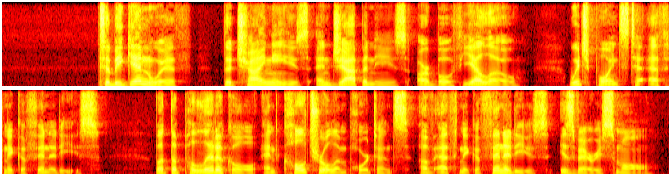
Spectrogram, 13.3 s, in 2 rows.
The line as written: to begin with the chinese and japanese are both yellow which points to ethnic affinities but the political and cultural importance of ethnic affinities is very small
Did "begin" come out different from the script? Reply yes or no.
no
